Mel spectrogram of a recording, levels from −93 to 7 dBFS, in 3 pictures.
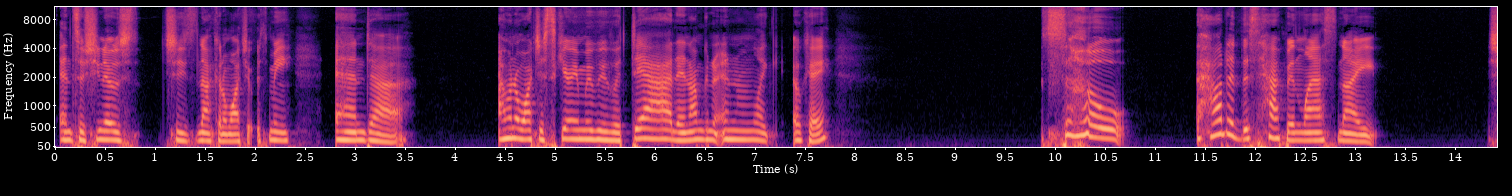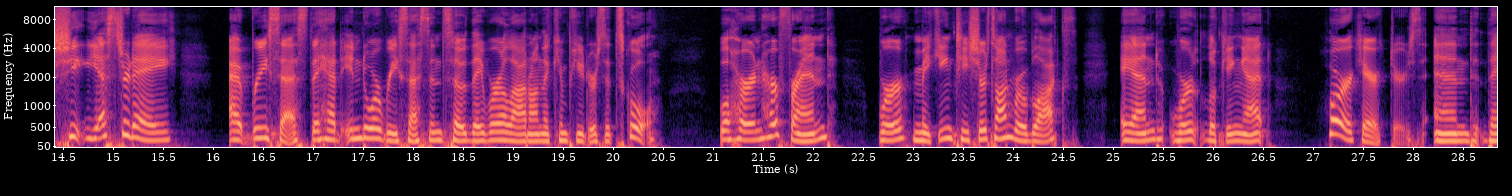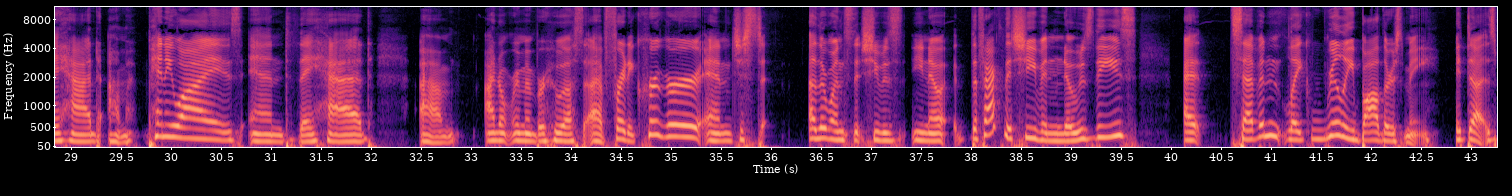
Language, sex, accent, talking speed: English, female, American, 155 wpm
